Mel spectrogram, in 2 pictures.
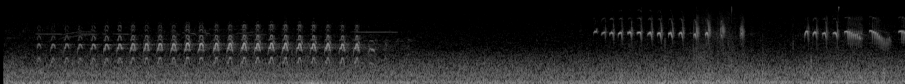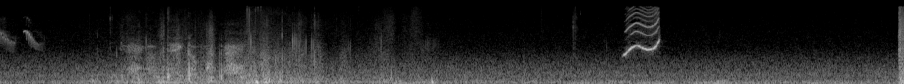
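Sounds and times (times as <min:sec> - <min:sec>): birds calling: 0:05.9 - 0:11.6, 0:15.3 - 0:15.7.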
